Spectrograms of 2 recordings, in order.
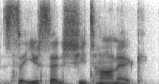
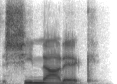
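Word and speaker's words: Shiinotic: Yeah, but you said Sheetonic. It's Sheenotic. Like hypnotic, but Sheenotic.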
